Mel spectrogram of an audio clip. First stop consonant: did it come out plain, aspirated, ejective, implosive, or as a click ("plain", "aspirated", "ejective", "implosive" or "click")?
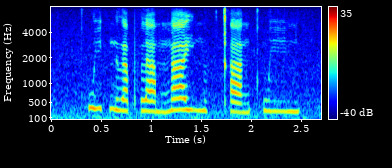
aspirated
